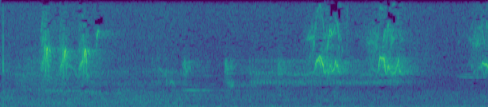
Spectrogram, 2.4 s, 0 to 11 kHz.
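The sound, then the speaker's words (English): Sparrows, including a tree sparrow and white-throated sparrows about 10 feet away on the ground by a thicket, chirping in short, high-pitched bursts, a quick run of three chips followed by scattered brighter tweets, moderately loud over a steady low background rumble. “Oh, there's a tree sparrow right there.”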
